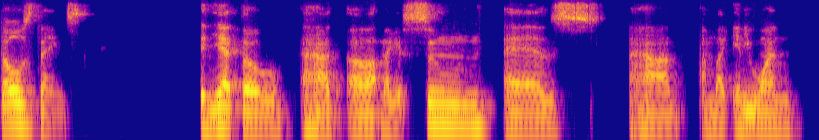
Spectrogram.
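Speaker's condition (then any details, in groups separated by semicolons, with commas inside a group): Stuttering; stutter since childhood, severe in youth, older brother also stuttered, past stuttering therapy; no longer in therapy, open about stuttering; stuttered a lot in job interviews, missed job opportunities; prolonged sounds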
